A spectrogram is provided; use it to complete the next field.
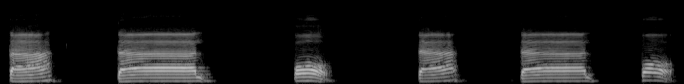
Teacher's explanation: जुबान की नोक लगती है ऊपर के दांतों की जड़ के साथ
